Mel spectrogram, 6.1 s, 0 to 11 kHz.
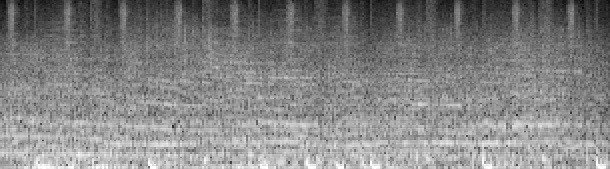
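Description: Formula 1 cars' turbo V6 engines whining as they pass one after another, each note falling in pitch as the car goes by. Background music with a steady beat plays under them.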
